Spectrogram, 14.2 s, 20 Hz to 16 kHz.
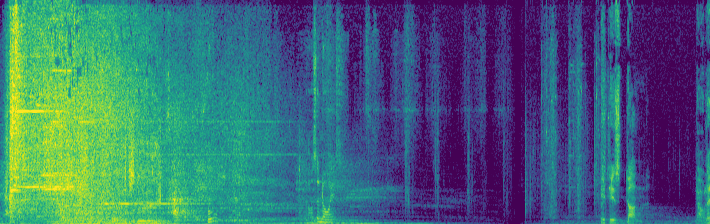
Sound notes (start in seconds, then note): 3.8 Demonic voices in mirror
